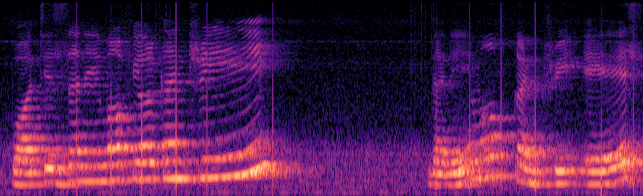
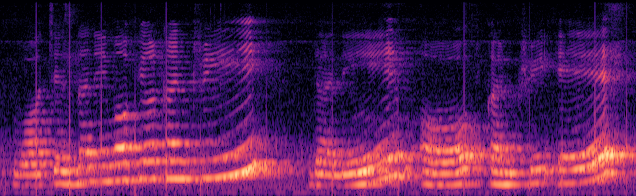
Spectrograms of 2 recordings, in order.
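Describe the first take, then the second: No difference in how they are said.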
